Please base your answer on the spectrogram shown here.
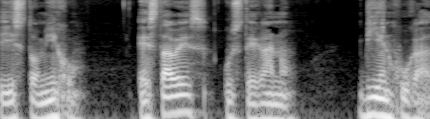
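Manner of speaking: low, slow, calm, composed voice.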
